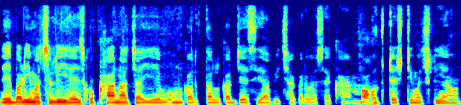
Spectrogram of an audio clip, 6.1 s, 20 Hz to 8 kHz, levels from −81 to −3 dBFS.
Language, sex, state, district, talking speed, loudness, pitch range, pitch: Hindi, male, Uttar Pradesh, Deoria, 215 wpm, -16 LUFS, 105-125 Hz, 115 Hz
